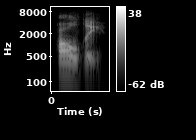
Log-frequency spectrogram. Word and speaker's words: Aldi: But I'm aware that it's pronounced differently in other countries. But yes. in the U.S., it is pronounced Aldi. – Ah. – So, because I've seen we have people from Germany, and mm-hmm. I believe they pronounce it differently yeah.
